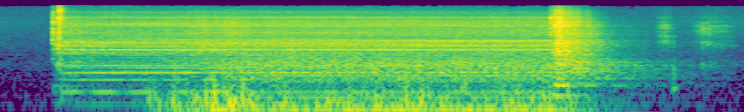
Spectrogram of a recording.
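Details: Heat pump outdoor unit with compressor common reconnected: steady condenser hum, compressor and fan cut out together, dull thud as it winds down; condenser fan thump on shutdown, fan motor to be changed.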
